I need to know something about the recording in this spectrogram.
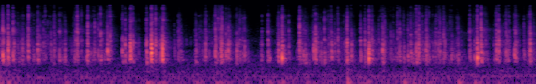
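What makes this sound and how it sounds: Fingertips type in continuous quick taps on a full-size plastic typewriter-style computer keyboard with round retro keycaps in peach and cream, lying on a white cloth. The result is a steady stream of short, dry, clacky key strikes with a mid-range tone, over a faint low hum.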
